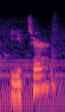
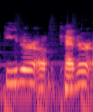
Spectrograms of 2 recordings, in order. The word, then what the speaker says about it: Keter: To go through the entire game with only Peter? Or Keter? I'm sorry, it's pronounced Keter.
